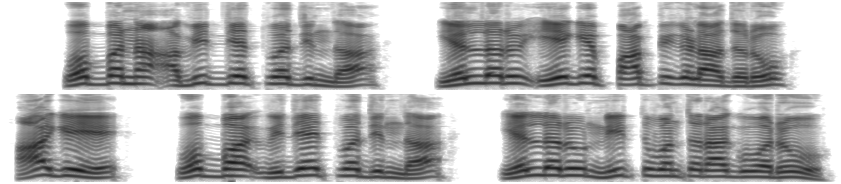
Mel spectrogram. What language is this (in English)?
Kannada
